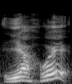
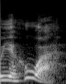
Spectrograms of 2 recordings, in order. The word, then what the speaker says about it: Yahweh: dalam kepercayaan dan amalan keagamaan khususnya kekristianan jadi yahwe atau yahua nama atau yahua adalah satu usaha untuk merekonstruksikan pengucapan atau penyebutan yang mungkin lebih mendekati asli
